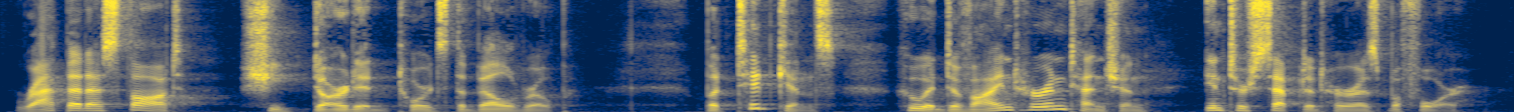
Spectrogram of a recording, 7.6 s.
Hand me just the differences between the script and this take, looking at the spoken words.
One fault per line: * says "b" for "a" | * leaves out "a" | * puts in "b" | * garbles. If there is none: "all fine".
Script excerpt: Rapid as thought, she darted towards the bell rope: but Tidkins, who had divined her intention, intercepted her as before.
all fine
